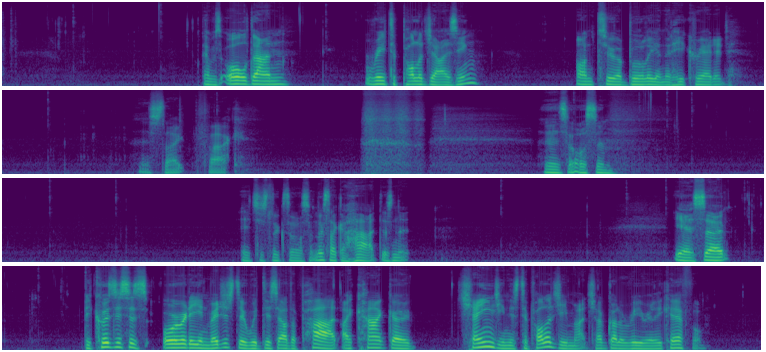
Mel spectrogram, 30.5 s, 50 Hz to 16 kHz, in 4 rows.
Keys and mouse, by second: 0.5-1.4 middle drag, 2.2-3.0 middle drag, 3.8-7.9 middle drag, 9.2 shift+space, 9.6-13.2 middle drag, 14.3-15.5 middle drag, 16.2-20.0 middle drag, 21.3-21.7 middle drag, 22.5-23.0 middle drag, 28.7-30.4 middle drag.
